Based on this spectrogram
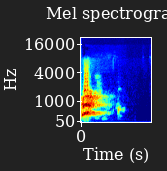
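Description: A boxer dog gives one loud, short bark that trails off quickly, followed by a faint, brief yip.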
